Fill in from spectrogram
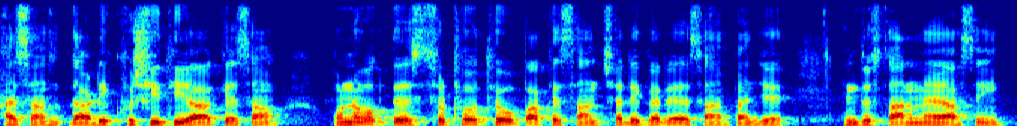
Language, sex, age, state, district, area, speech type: Sindhi, male, 45-60, Madhya Pradesh, Katni, rural, spontaneous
